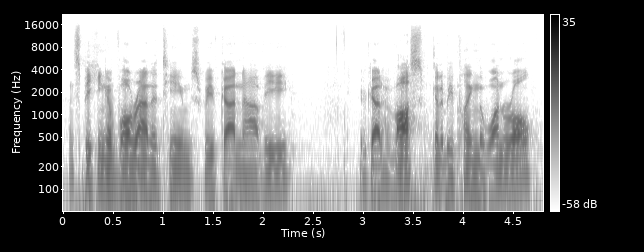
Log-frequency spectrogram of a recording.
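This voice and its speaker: A man hosts an esports broadcast desk and introduces a team's lineup. He talks in a laid-back, casual way and sounds a bit tired. His voice is smooth and resonant. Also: on the low side, flat delivery, brisk. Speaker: desk host.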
